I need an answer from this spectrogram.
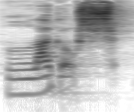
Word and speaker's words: Lagos: Another place we're going to talk about is Lagos, and that's the way it's pronounced.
